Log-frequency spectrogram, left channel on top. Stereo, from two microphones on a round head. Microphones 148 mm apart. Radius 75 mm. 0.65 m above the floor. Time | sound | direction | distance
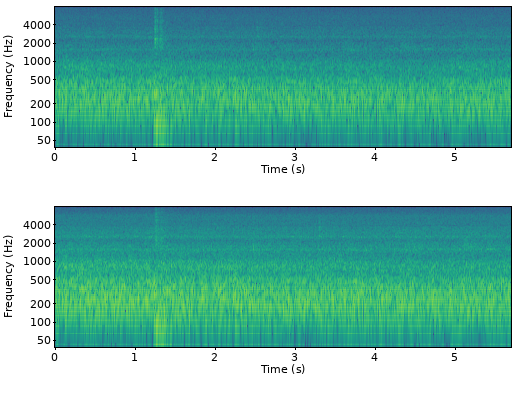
1.2 | a thud | 55° left (ahead or behind) | 5.5 m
